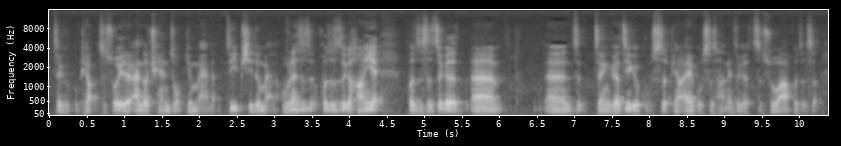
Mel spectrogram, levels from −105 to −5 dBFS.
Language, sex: Chinese, male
